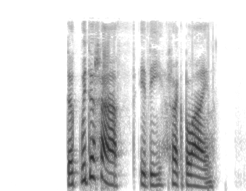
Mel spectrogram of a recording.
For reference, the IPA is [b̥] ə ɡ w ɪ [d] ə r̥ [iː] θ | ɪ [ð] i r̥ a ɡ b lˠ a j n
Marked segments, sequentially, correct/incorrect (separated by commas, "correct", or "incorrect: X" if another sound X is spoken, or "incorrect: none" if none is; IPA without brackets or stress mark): incorrect: d̥, correct, incorrect: aː, correct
